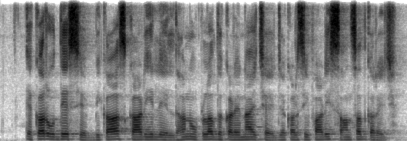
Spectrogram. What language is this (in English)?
Maithili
